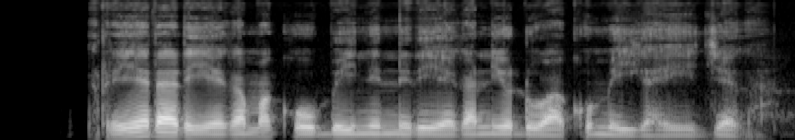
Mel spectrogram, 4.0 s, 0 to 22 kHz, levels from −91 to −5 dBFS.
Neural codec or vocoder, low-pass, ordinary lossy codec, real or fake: vocoder, 44.1 kHz, 128 mel bands every 512 samples, BigVGAN v2; none; none; fake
